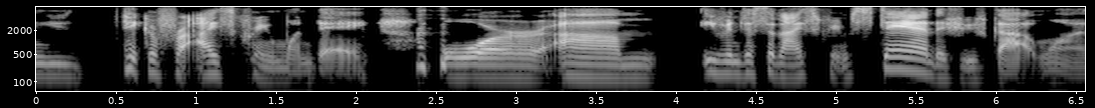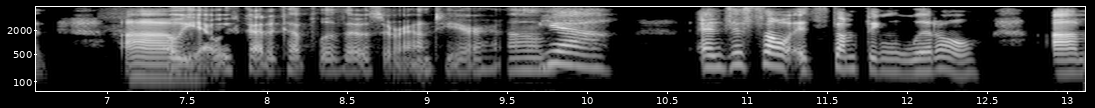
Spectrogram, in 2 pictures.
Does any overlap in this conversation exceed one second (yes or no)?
no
